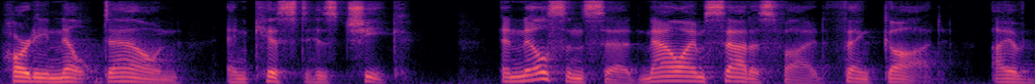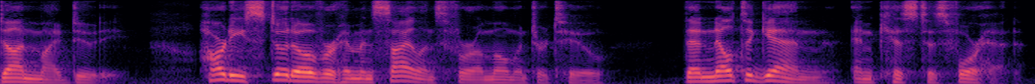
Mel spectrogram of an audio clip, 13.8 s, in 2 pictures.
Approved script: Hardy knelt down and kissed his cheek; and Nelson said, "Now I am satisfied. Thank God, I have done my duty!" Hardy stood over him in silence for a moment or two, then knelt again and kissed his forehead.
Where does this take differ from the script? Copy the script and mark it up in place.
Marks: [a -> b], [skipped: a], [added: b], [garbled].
Hardy knelt down and kissed his cheek; and Nelson said, "Now I am satisfied. Thank God, I have done my duty!" Hardy stood over him in silence for a moment or two, then knelt again and kissed his forehead.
